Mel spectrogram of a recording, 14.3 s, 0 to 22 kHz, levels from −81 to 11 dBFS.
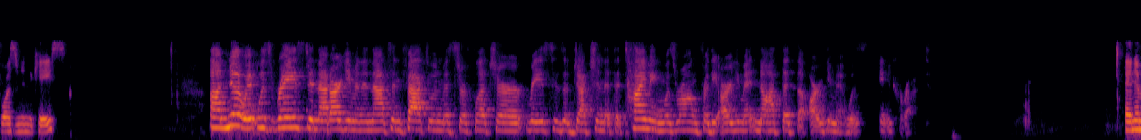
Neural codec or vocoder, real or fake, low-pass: none; real; 7.2 kHz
